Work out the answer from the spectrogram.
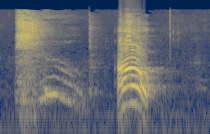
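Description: Two quick explosive sneeze-like bursts from a child, indoors; an ordinary sneeze.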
